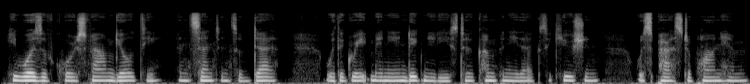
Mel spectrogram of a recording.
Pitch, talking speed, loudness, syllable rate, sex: 170 Hz, 170 wpm, -20 LUFS, 6.0 syllables/s, female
